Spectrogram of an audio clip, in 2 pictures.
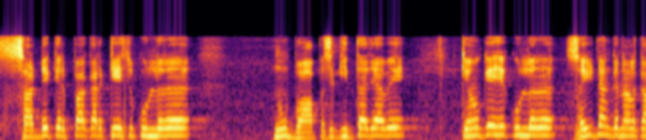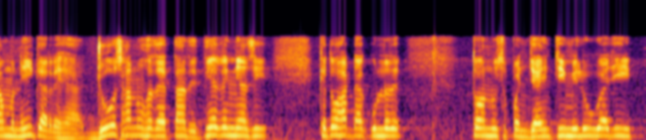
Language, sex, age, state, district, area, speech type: Punjabi, male, 30-45, Punjab, Mansa, urban, spontaneous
